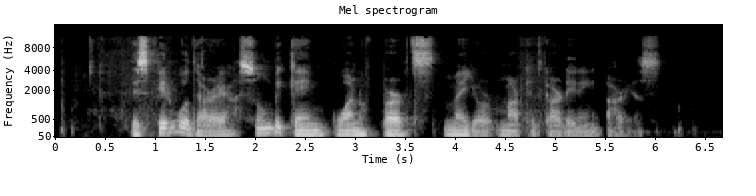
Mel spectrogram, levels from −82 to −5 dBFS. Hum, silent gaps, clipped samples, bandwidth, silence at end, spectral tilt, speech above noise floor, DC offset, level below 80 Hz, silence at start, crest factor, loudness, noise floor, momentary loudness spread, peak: none; none; under 0.1%; 11.5 kHz; 0.65 s; -3.5 dB/octave; 32 dB; under 0.1%; -38 dBFS; 0.75 s; 26 dB; -24 LUFS; -58 dBFS; 19 LU; 0 dBFS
